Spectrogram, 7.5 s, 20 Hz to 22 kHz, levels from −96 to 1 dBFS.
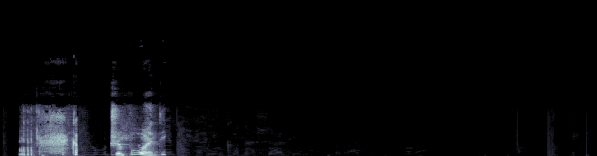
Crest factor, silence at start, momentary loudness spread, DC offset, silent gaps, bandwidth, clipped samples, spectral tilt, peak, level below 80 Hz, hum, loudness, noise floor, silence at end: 26 dB; 0.25 s; 13 LU; under 0.1%; none; 9.4 kHz; under 0.1%; -3.5 dB/octave; -2 dBFS; -68 dBFS; none; -21 LUFS; under -90 dBFS; 5.4 s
